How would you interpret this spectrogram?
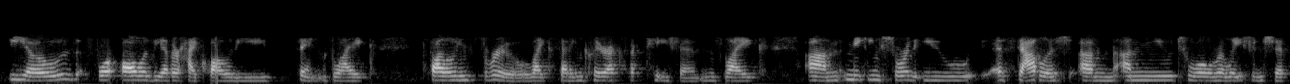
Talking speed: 120 wpm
